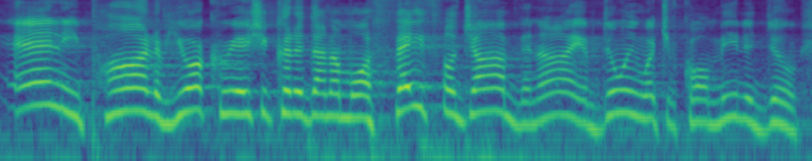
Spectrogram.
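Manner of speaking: loud, high preacher's cadence; E V Hill. Retold or imitated. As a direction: boom it out to God, easing toward the end. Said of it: "He was booming".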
